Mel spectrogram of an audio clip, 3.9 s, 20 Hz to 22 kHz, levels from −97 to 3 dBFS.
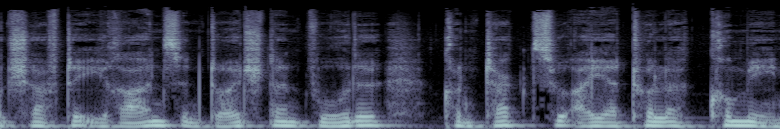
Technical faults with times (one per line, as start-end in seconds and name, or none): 1.00-1.02 loud pop
2.96-3.19 loud pop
